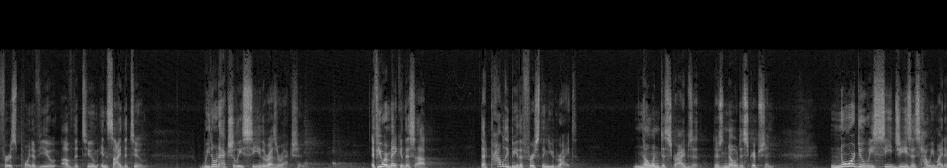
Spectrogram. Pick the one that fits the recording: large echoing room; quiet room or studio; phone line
large echoing room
